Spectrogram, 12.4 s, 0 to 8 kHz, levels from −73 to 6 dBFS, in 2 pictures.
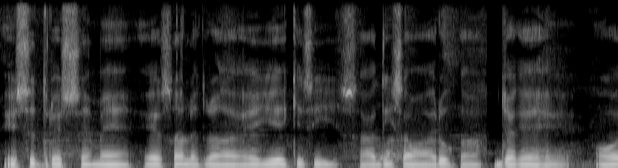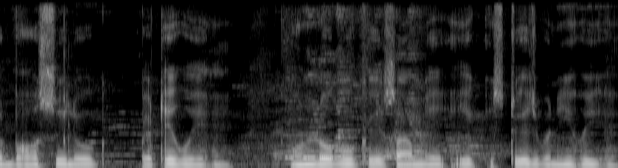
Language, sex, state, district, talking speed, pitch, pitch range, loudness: Hindi, male, Uttar Pradesh, Etah, 150 wpm, 105 Hz, 100-110 Hz, -17 LUFS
